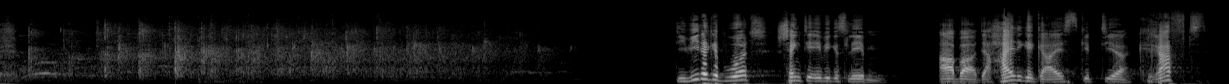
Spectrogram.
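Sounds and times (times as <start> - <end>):
audience applauding and cheering: 0.0 - 5.9
speech: 6.8 - 12.2.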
